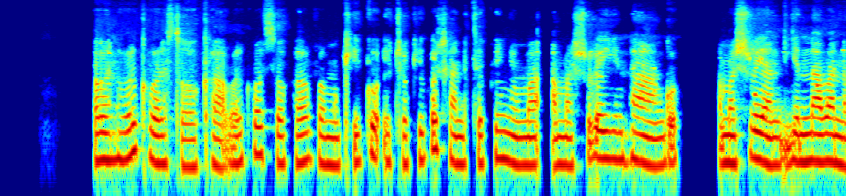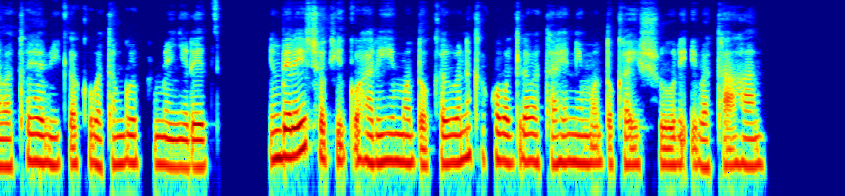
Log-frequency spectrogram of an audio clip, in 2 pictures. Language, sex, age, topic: Rundi, female, 36-49, education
